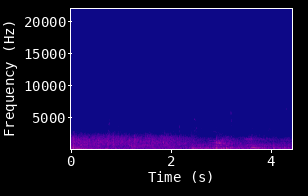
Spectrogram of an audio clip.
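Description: Crowd noise in a school gym during a basketball game: many overlapping voices from the spectators and players, with a sharp knock about two and a half seconds in and a few louder shouts near the end.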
